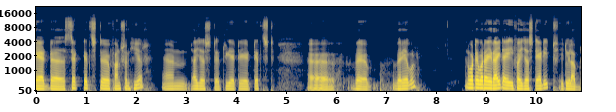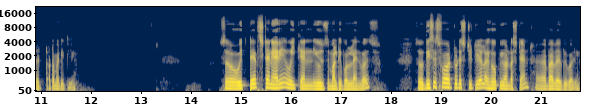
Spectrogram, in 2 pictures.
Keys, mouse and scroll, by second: 1.9-3.8 typing, 13.4 Delete, 14.5 Delete, 16.8 scroll down 1, 21.3 alt+F9.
